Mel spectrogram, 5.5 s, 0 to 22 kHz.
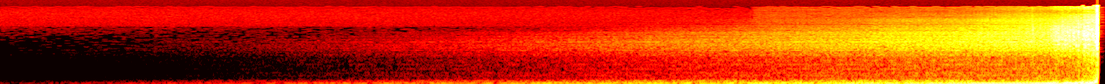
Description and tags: Fade In Sound Effect(5)
Here is a very different fade in effect that I created using "jobro's" sound effect. It is one of my first fade in effects that sounds this way(I can't really describe it).
Edit, Film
